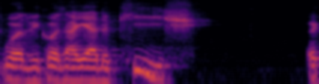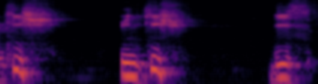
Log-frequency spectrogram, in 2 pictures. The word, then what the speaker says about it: quiche: of the day is in English it's pronounced Kish I think let's Discover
